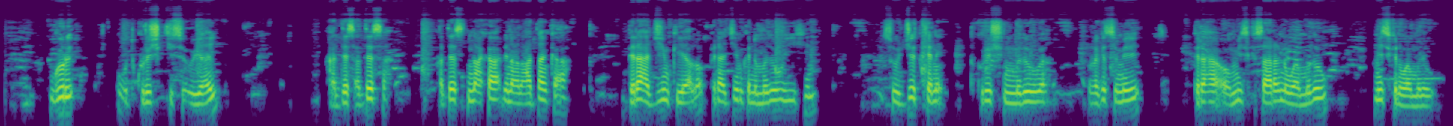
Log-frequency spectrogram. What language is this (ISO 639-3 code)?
som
